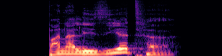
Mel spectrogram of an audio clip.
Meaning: inflection of banalisieren: 1. first/third-person singular preterite 2. first/third-person singular subjunctive II
- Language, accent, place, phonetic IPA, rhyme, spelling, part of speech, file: German, Germany, Berlin, [banaliˈziːɐ̯tə], -iːɐ̯tə, banalisierte, adjective / verb, De-banalisierte.ogg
